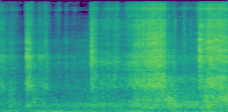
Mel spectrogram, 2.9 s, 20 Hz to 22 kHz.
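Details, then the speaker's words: Hosim budget 1/10 brushless RC car on a 4S battery after bashing: irregular crunching and clattering bursts as the motor drives the wheels under load. Drivetrain damaged, owner suspects the diffs. "All right, back in action. Yeah, that drivetrach's not happy."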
